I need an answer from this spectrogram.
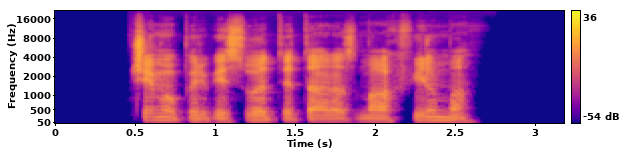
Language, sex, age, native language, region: Slovenian, male, 50-59, Slovenian, Drava region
